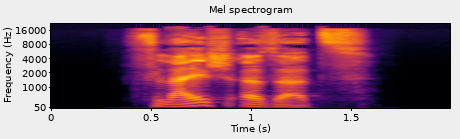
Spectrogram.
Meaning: meat substitute
- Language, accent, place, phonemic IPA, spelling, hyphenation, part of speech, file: German, Germany, Berlin, /ˈflaɪ̯ʃʔɛɐ̯ˌzat͡s/, Fleischersatz, Fleisch‧er‧satz, noun, De-Fleischersatz.ogg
